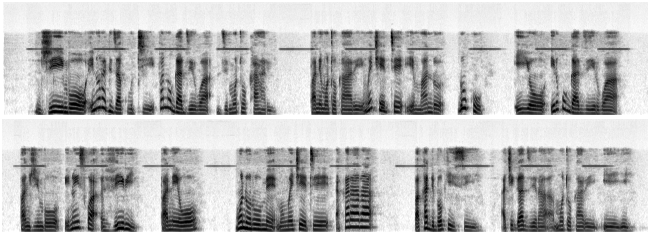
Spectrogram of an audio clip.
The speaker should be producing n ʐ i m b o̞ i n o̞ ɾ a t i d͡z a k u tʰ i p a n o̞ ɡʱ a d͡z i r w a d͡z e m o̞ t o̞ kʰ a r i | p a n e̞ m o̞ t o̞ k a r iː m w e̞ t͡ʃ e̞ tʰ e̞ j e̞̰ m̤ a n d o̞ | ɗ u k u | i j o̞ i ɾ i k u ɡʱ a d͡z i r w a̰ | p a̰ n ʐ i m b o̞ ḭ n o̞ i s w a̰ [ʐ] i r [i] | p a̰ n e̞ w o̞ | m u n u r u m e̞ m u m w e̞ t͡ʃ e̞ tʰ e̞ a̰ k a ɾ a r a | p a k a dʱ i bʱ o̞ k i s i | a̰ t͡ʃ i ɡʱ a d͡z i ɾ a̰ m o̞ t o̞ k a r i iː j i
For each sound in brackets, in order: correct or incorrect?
incorrect: v, correct

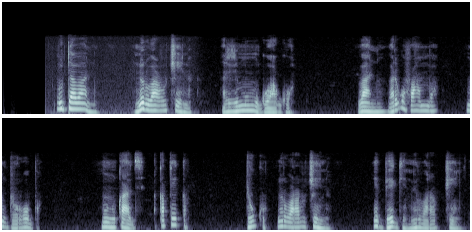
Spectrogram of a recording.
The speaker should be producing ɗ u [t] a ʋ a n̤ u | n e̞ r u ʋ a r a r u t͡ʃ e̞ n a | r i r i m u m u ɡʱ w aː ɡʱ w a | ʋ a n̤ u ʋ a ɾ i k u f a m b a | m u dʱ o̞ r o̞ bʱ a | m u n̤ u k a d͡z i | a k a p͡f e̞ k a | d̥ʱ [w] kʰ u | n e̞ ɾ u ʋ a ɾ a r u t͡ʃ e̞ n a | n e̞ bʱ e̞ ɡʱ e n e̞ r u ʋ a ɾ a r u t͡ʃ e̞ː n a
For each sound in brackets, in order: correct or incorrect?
correct, incorrect: u

